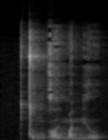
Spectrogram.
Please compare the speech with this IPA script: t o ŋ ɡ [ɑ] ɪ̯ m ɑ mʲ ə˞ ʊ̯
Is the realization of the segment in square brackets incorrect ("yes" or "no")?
yes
